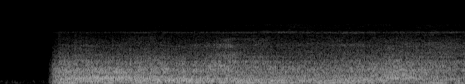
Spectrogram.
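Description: Fighter jets fly over the Presidential Office in Taiwan during a military parade rehearsal: after a brief moment of quiet, a loud, dense engine rumble cuts in abruptly and holds steady and powerful to the end, with no voices.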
